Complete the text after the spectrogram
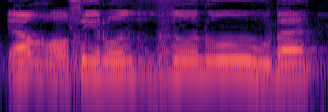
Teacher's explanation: গয়নের উচ্চারণ করবেন হলকের শেষ থেকে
